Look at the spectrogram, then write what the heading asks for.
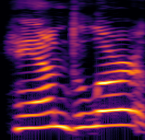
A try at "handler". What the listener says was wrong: Handler sounds like you're missing the D.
